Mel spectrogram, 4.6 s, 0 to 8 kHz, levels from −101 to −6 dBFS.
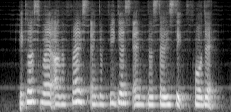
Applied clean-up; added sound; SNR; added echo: neural separator model SepFormer DNS4.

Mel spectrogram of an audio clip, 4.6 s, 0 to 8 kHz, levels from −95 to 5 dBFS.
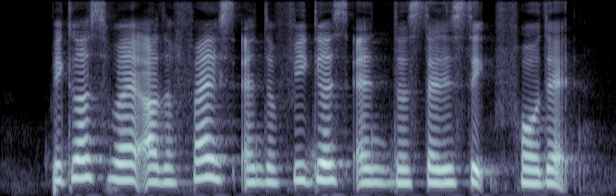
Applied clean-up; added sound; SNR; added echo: none; none; none; none.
